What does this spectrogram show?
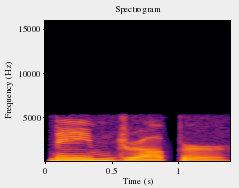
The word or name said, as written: name-dropper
